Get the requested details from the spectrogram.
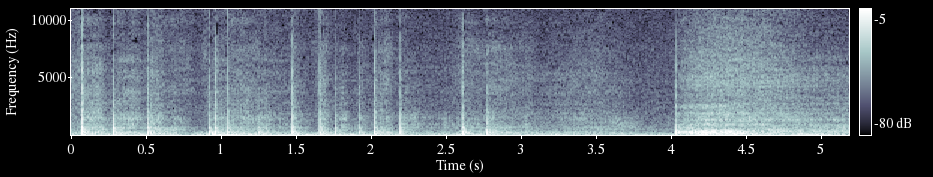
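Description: The backs of long nails tap, rub and scratch across a solid, flat white-finished wooden tabletop. A series of short, dry clicks over a soft scratchy texture gives way near the end to a louder, continuous rubbing scrape.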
